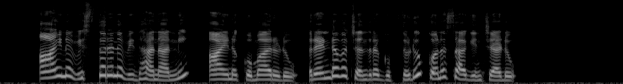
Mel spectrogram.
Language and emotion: Telugu, neutral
